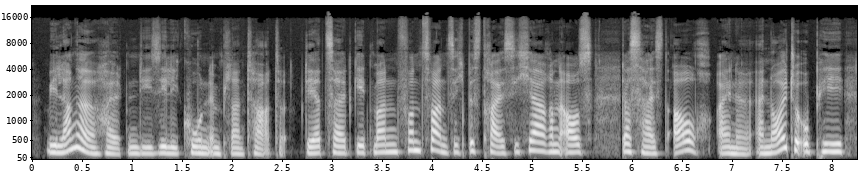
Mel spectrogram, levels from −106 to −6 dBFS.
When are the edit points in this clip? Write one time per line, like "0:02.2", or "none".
0:02.6
0:05.9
